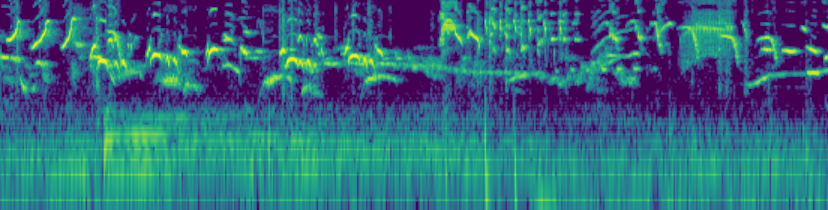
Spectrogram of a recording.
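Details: White-rumped shama mating song, used to bring birds into breeding: dense, fast sequence of varied whistled and chattering phrases, with high buzzy bursts and a sliding whistle in the middle.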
